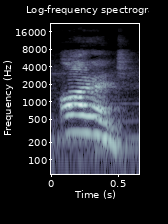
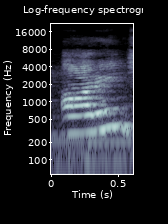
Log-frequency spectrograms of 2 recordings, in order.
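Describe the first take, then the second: First: The first vowel is a short O sound. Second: The first vowel is a long O sound. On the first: The speaker calls it right. "ओ का short sound pronounce करेंगे" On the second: The speaker calls it wrong. "इसको ऑरेंज भी नहीं"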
